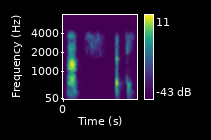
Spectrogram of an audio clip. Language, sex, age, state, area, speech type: Sanskrit, female, 30-45, Tripura, urban, conversation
